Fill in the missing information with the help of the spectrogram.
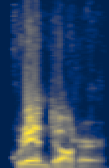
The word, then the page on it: granddaughter: American English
